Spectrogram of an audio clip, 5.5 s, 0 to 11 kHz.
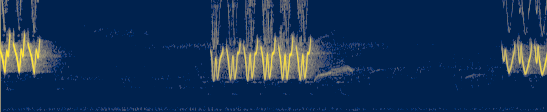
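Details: Male Tokara leaf warbler singing on Nakanoshima in Japan's Tokara Islands, June 2017: short bursts of about five to eight rapid, high, wavering notes, with a pause of roughly two seconds between bursts, over a faint low hum.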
